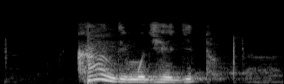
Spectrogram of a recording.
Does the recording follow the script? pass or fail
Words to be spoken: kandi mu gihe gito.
pass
